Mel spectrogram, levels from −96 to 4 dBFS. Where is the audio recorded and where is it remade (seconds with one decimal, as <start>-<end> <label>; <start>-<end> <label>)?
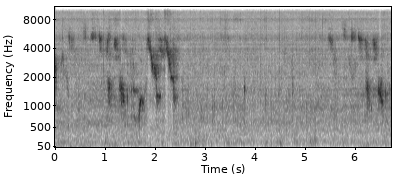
0.0-6.7 remade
